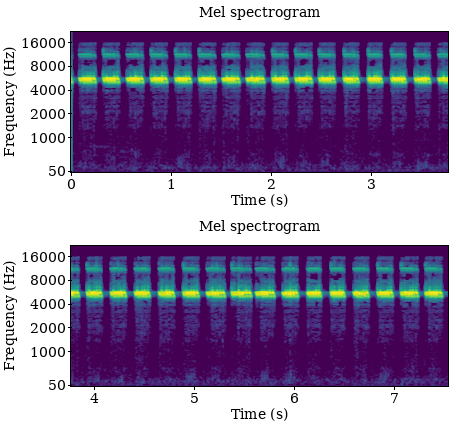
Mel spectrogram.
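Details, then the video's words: Pair of crickets calling close to the microphone: bright, high chirps in an even rhythm, roughly four pulses each second, sharply separated by brief silences, with nothing else audible. "Two Crickets Chirp Sounds"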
